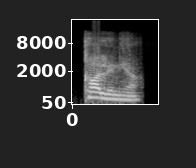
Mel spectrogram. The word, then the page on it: collinear: Indian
